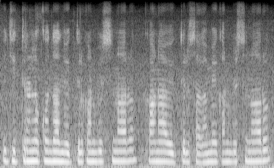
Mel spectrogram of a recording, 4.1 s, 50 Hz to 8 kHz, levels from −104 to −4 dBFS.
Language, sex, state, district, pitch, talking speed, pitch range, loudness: Telugu, male, Telangana, Mahabubabad, 175 Hz, 130 wpm, 170-180 Hz, -14 LUFS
